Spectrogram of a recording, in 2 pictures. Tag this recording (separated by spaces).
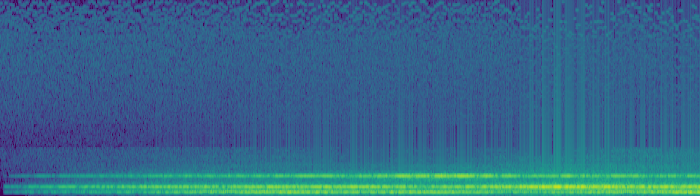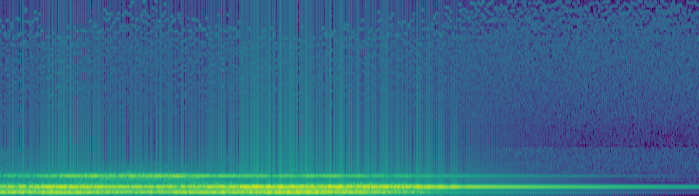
drone omenous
